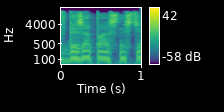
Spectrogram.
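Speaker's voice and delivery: usual speaking voice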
